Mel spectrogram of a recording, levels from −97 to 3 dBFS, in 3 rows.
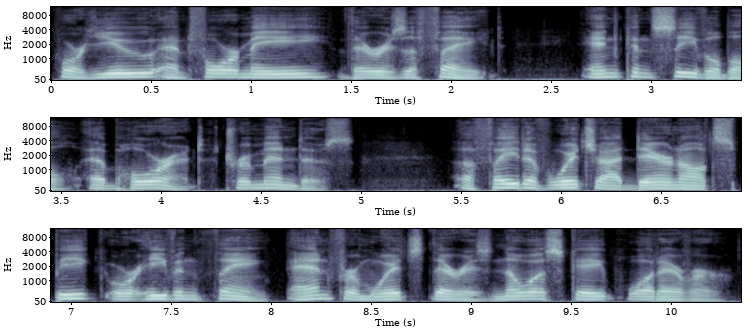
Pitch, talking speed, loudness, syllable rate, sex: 140 Hz, 170 wpm, -17 LUFS, 5.0 syllables/s, male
